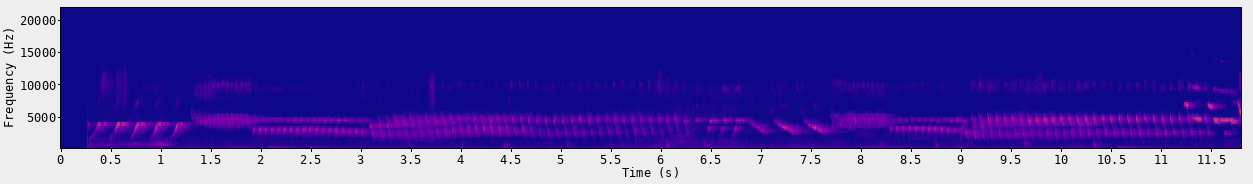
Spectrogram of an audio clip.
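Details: A pet Belgian canary kept at home in Islamabad, Pakistan, sings in the early morning. It gives a long, continuous run of high, rapid trills and rolling warbles, switching between buzzy and clear phrases several times a second.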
